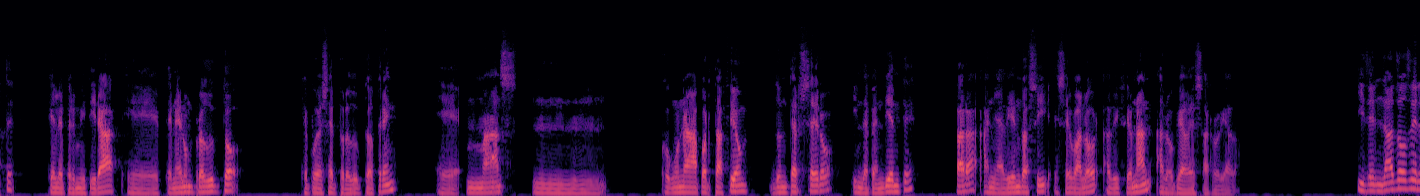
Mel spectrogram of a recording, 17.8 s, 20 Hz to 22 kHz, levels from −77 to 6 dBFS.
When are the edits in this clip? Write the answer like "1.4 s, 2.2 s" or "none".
none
